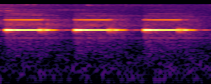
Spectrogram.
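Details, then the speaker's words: Vela ventilator high-priority alarm: status bar red, quickly repeating high-pitched electronic tones cycling fast. "for a high-priority lock the status bar is red the icon and audible tones cycle quickly"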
